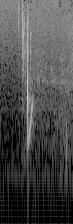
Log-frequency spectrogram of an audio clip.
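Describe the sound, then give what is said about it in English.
A sugar lump drops into a cup with a crisp liquid plop, and a much fainter second plop follows about a second later, with no talking. “One lump or two? Two.”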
